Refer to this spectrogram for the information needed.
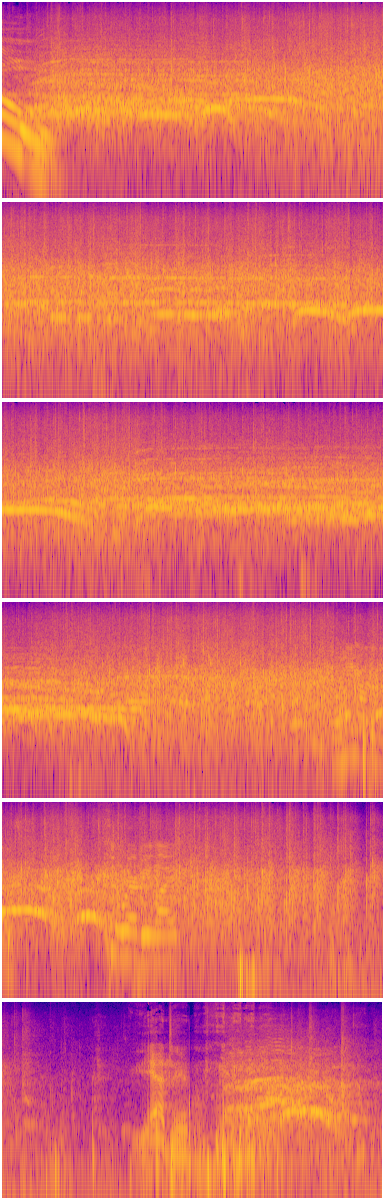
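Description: A crowd applauds loudly and steadily for nearly half a minute, with whoops and cheers rising over the clapping before it briefly dips and swells again near the end.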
